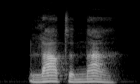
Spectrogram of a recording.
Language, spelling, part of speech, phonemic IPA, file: Dutch, laten na, verb, /ˈlatə(n) ˈna/, Nl-laten na.ogg
- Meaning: inflection of nalaten: 1. plural present indicative 2. plural present subjunctive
